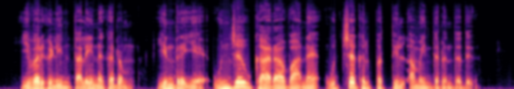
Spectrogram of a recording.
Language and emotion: Tamil, neutral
